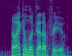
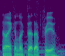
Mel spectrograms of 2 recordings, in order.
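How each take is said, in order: First: It is said with lively, high energy. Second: It is said plainly with low energy.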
